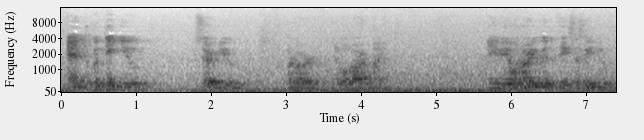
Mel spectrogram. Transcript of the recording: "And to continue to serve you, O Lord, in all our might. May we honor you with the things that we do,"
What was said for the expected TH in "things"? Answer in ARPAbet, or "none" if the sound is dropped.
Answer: S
